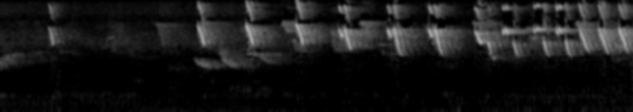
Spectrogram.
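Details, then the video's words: Saffron finch singing hard to excite other saffron finches: a few lower slurred notes, then an accelerating string of loud, sharp, high chips sliding downward, growing denser toward the end, background otherwise quiet. "Canário da Terra Estralando Muito - Ótimo Para Esquentar Qualquer Canário-da-terra!!!"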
